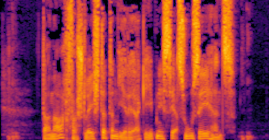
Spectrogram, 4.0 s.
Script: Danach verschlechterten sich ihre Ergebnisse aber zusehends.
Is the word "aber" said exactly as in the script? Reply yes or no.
no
